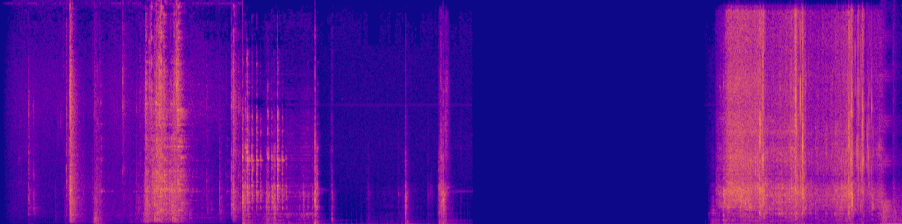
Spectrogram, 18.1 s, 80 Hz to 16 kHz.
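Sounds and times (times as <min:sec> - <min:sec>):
low rumble: 0:17.6 - 0:18.0.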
